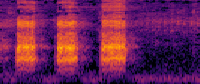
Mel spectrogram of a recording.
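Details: Three loud, harsh clucks from a wild red junglefowl hen calling for a mate, the last slightly longer than the first two, then near silence.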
